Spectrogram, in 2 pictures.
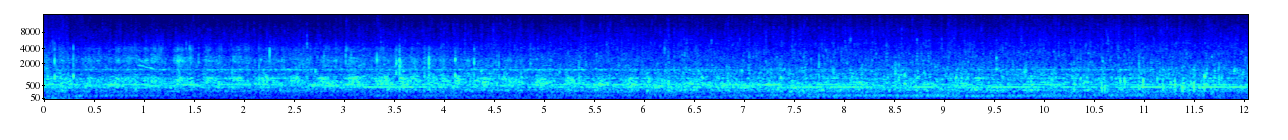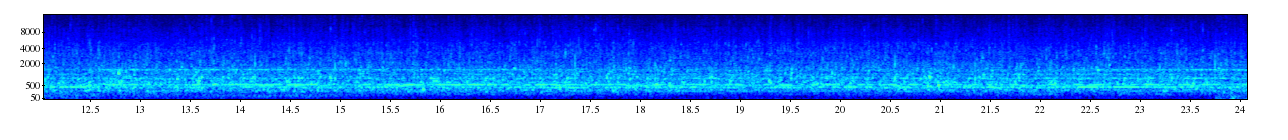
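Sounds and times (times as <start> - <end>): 
startled eider flock running and splashing across a river: 0.0 - 12.9, 23.7 - 24.0
flowing river water: 0.0 - 24.0.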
